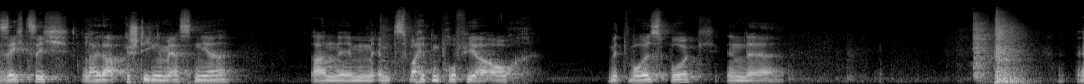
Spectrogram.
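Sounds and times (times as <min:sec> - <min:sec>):
speech: 0:00.0 - 0:02.4, 0:03.1 - 0:05.3, 0:06.1 - 0:08.0, 0:10.6 - 0:10.8
door swinging open: 0:09.7 - 0:10.5.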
